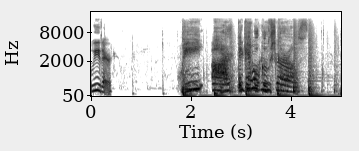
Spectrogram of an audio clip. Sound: hushed

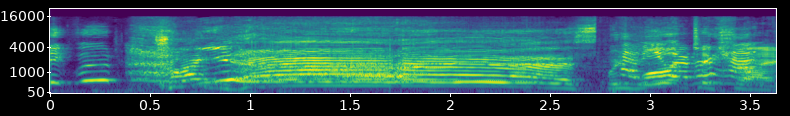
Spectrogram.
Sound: gasps

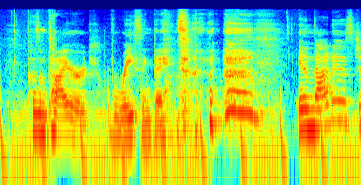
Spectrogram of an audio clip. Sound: laughs

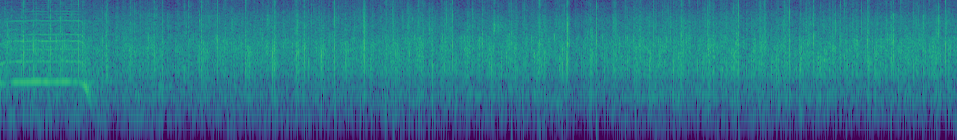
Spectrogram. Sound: applause

